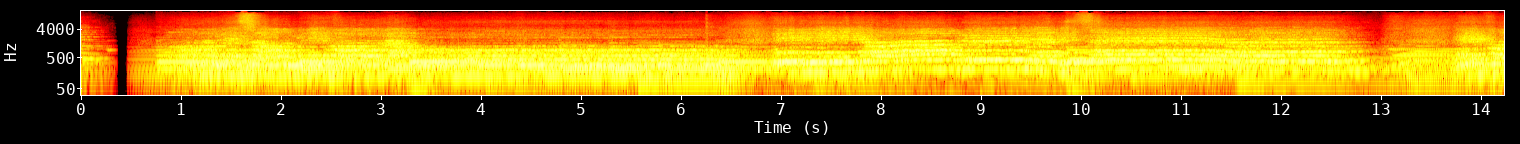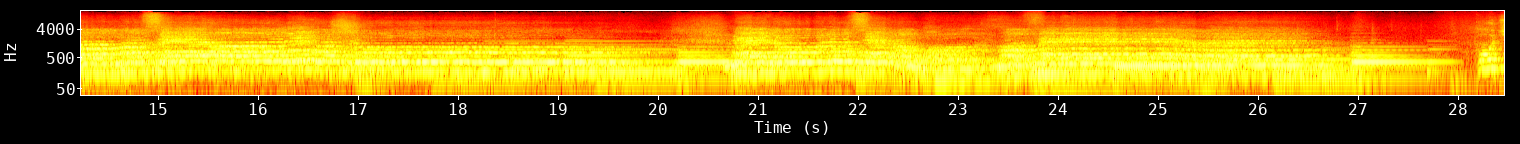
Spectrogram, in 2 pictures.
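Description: Mixed choir of men and women singing a hymn in sustained phrases, with keyboard accompaniment. The sound breaks off briefly about half a second in, and the choir pauses shortly between phrases.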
